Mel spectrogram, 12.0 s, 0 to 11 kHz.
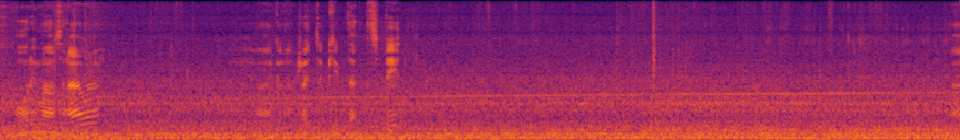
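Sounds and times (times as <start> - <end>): car cabin road rumble: 0.0 - 12.0.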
